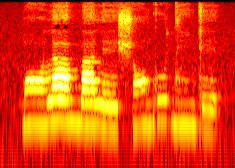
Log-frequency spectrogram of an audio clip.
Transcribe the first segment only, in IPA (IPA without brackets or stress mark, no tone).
ɡ͡b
